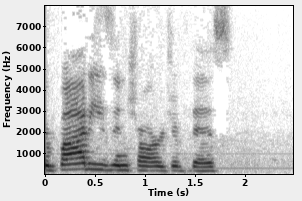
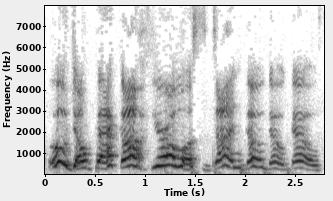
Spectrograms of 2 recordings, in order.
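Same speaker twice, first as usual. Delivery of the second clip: higher and louder, urging herself on; pumped up cheer to keep going; self cheering; 7 semitones higher, 4 dB louder than usual. Retold or imitated. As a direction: coach yourself through the push. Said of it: "I was like".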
